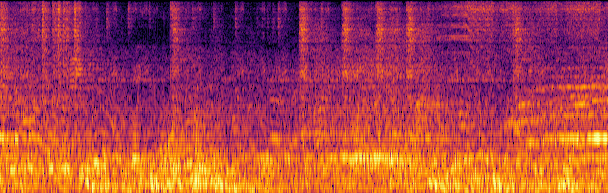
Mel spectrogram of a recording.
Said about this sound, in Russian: Аплодисменты, друзья!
